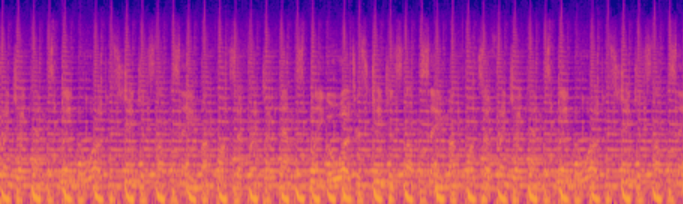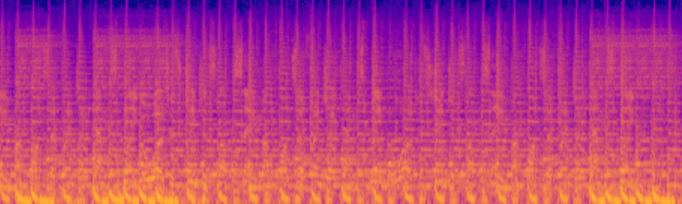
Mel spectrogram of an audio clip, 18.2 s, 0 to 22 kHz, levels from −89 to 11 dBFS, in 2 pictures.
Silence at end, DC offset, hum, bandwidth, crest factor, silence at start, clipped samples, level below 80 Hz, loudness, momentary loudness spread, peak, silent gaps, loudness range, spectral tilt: 0 s; 0.2%; none; over 20 kHz; 14 dB; 0 s; under 0.1%; -18 dBFS; -14 LUFS; 4 LU; 0 dBFS; none; 3 LU; -5 dB/octave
